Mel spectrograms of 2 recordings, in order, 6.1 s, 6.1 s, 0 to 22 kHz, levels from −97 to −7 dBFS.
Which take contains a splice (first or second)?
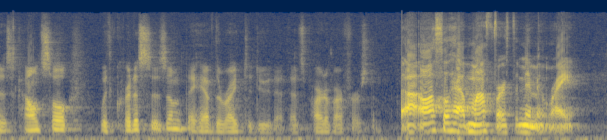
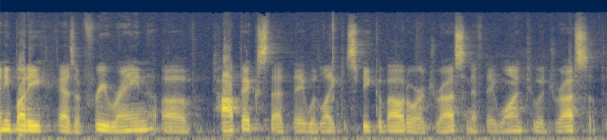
first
